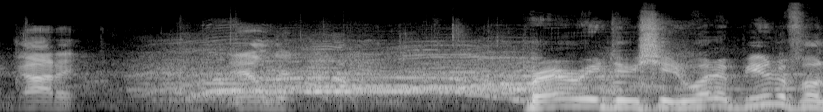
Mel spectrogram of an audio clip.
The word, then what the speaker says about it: Prairie du Chien: we got it right got it nailed it Prairie douch what a beautiful name and we have to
